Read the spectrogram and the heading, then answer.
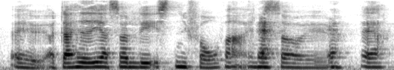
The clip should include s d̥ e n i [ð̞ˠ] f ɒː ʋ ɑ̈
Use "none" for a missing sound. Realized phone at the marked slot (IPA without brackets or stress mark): none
